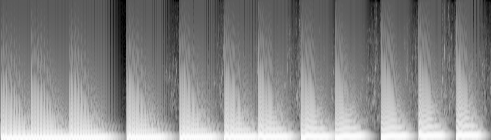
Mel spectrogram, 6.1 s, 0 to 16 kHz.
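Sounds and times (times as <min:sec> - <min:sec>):
bass boosted note block: 0:00.0 - 0:06.1.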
